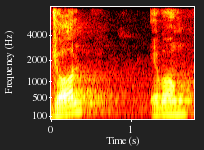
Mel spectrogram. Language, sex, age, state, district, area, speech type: Bengali, male, 60+, West Bengal, Paschim Bardhaman, rural, spontaneous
